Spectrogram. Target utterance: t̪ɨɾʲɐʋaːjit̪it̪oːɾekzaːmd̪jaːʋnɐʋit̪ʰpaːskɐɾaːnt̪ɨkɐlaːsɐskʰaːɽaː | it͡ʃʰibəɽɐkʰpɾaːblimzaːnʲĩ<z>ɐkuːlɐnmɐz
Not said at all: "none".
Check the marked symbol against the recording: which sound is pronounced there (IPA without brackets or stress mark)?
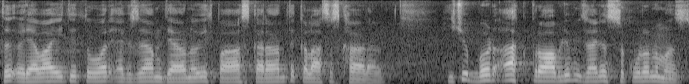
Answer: s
